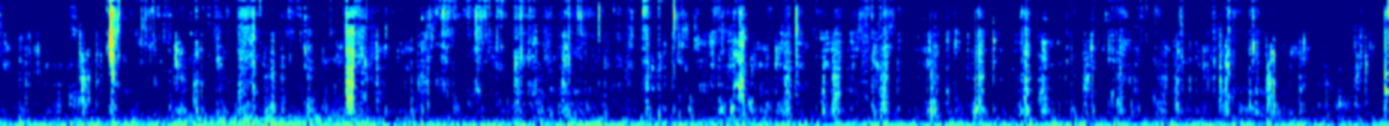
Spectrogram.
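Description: Faint close-up chewing of takeout honey chicken and lo mein noodles, full of small wet mouth clicks and smacking, over a low steady hum.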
